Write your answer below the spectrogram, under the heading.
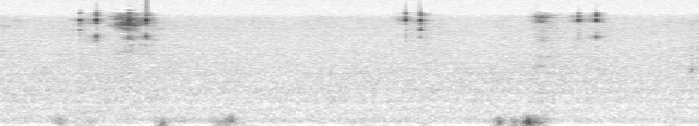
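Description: Faint computer mouse clicks in small groups: a few from about half a second to a second in, a pair near the middle, and several more with a soft low thump a little after three seconds.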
